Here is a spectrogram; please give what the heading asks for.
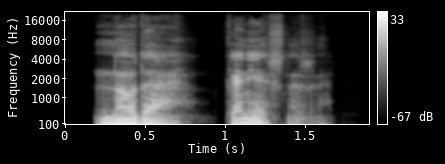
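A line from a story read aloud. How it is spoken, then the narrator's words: Sighing. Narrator (Russian): вздохнула она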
